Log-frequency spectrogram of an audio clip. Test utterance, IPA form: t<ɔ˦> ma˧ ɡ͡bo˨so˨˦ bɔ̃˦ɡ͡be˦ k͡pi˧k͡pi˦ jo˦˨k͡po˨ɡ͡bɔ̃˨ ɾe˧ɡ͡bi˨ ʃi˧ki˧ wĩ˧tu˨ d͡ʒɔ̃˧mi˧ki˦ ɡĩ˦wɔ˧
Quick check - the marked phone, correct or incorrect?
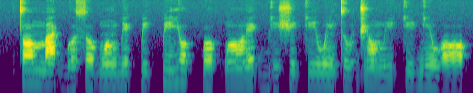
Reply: correct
